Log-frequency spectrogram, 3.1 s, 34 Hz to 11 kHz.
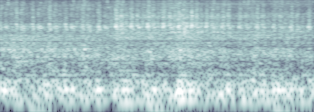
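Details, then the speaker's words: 1985 Ford Econoline E-350 box van V8 just started after sitting for years on bad old gas, doghouse cover off: deep, uneven lopey idle with ticking valve chatter; owner suspects oil has not yet reached the top end. "it runs and it's kind of idling. Still lopey. Oh boy. And very chattery."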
